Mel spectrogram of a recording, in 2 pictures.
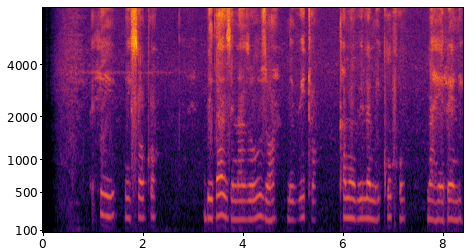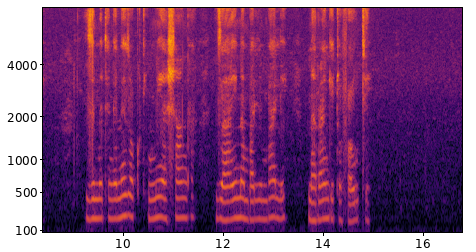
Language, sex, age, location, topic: Swahili, female, 25-35, Nairobi, finance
